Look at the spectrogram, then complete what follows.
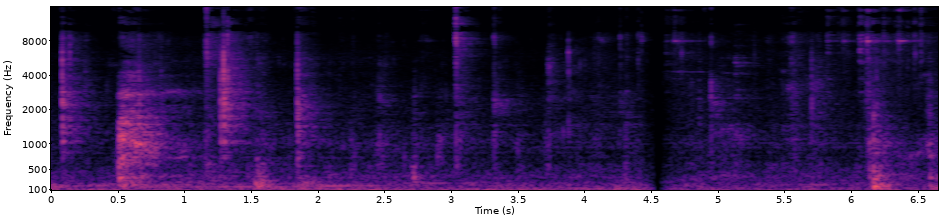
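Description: Close-miked eating by hand: fingers mixing and scooping biryani rice on a plate, and chewing with wet mouth clicks and smacks. These come as sharp, irregular clicks over a low steady hum, and the sound cuts out for an instant about four and a half seconds in.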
